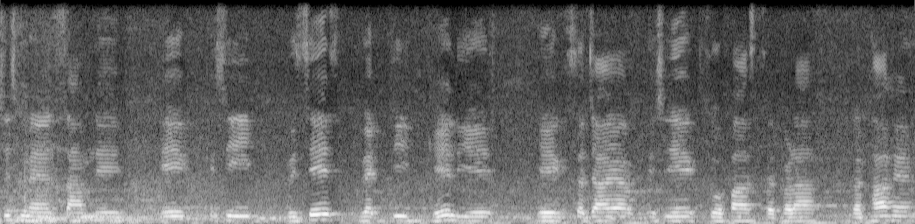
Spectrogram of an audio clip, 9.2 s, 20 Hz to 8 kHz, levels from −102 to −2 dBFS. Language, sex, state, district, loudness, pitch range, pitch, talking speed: Hindi, male, Haryana, Charkhi Dadri, -15 LUFS, 145-160 Hz, 150 Hz, 105 wpm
